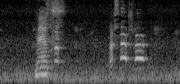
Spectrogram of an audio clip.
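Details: Rainbow lorikeet talking inside a small room: a drawn-out rasping word-like sound, then three quick clipped harmonic syllables a second later.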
